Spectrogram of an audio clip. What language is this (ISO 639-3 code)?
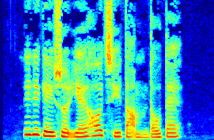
yue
